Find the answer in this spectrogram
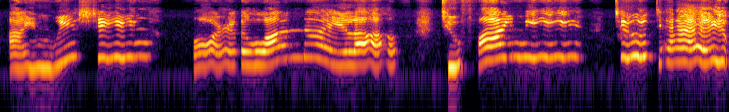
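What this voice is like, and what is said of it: Snow White character voice. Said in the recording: “I do a Snow White impression.”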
